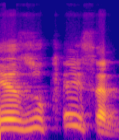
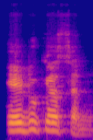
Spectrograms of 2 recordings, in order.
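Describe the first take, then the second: First: এডুকেশন as "e-ju-kay-shun", slowly; modern English pronunciation. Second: এডুকেশন with a hard d, "e-du-ke-shon"; এডুকেশন with an unsoftened "du"; older pronunciation. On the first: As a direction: soften the d of এডুকেশন to a "j" and open out "kay". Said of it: "modern ইংলিশে এটাকে". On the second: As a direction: say এডুকেশন the old way, with plain "du" rather than "ju". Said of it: "এডু আর বলে না". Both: Shown as a demonstration.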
